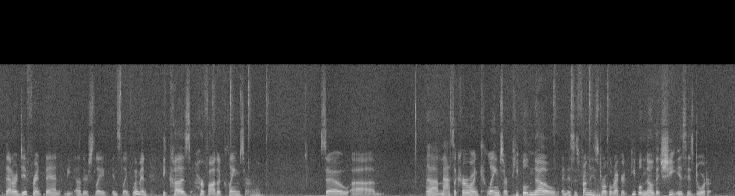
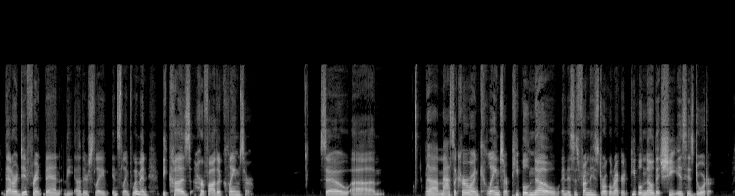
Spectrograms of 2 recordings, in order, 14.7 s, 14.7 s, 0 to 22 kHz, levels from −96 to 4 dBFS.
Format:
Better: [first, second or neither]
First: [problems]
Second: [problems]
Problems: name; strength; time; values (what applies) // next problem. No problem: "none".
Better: second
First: hiss; noticeable; throughout; 15 dB below the speech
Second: none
